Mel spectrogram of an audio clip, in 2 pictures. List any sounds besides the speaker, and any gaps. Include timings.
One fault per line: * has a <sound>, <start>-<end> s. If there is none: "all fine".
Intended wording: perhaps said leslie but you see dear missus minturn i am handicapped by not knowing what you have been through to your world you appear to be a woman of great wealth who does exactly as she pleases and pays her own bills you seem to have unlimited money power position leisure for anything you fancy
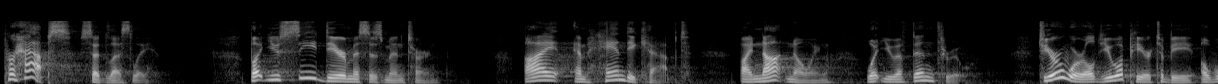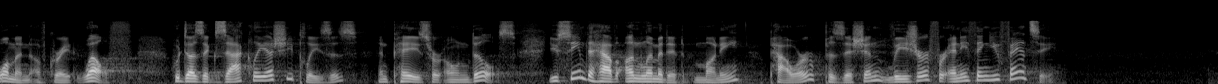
all fine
